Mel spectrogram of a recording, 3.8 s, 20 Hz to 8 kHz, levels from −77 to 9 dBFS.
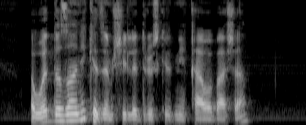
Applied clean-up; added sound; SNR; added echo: none; none; none; none.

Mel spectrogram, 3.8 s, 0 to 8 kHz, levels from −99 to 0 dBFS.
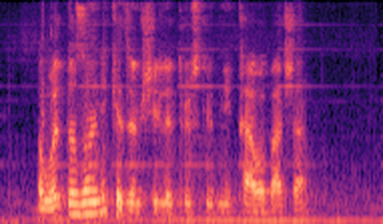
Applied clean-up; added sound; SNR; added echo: neural separator model SepFormer DNS4.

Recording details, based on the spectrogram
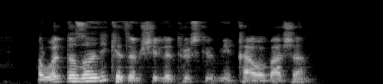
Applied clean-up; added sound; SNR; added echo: neural mask model DeepFilterNet 3.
